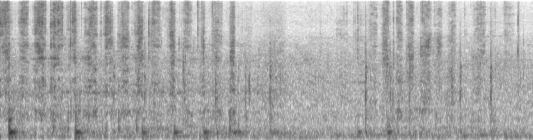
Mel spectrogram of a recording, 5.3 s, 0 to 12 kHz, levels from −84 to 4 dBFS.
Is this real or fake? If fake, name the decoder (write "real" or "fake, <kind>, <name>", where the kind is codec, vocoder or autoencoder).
real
